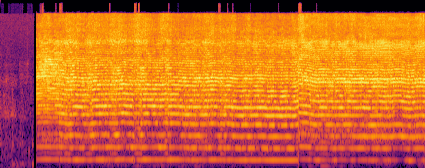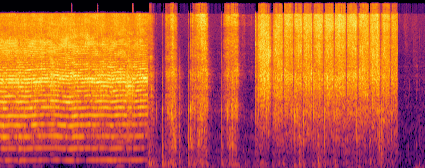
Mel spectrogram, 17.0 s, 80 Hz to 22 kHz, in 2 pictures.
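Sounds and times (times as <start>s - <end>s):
hand sanding wood: 0.8s - 16.5s.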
